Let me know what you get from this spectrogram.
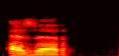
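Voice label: "ezer", Hungarian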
